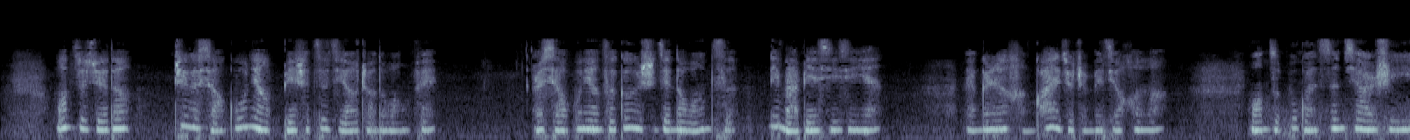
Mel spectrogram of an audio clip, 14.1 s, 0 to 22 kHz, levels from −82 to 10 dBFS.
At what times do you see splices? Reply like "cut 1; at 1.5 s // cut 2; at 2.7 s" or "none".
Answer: cut 1; at 12.5 s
